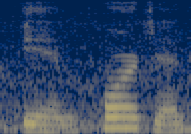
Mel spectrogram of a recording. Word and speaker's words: important: in english we have words like important has three syllables we want to make the stress syllable the second one right it has to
